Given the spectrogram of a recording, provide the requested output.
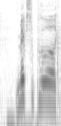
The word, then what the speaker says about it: Mxyzptlk: Mxyzptlk your That's how you say it.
